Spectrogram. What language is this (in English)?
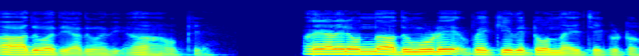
Malayalam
